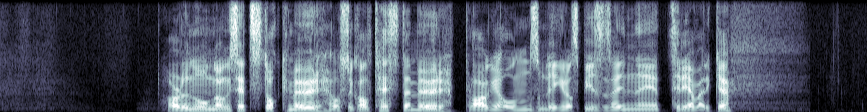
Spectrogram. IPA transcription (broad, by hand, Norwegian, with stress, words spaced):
ˈhɑː ˈɖʉː ˈnuːən ˈɡɑŋ ˈsɛt ˈstɔkˌmɑʉɾ ˈɔsɔ ˈkɑlt ˈhɛstəˌmɑʉɾ ˈpɽɑːɡəˌɔnn̩ ˈsɔm ˈliːkəɾ ˈoː ˈspiːsə ˈsæɪ ˈɪn ˈiː ˈtɾeːˌʋæɾkə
